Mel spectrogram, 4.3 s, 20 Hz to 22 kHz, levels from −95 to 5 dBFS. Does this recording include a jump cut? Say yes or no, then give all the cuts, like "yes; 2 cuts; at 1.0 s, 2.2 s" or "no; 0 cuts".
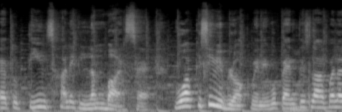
yes; 1 cut; at 2.0 s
